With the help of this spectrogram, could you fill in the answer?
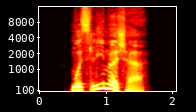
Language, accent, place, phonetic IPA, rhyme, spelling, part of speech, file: German, Germany, Berlin, [mʊsˈliːmɪʃɐ], -iːmɪʃɐ, muslimischer, adjective, De-muslimischer.ogg
- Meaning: inflection of muslimisch: 1. strong/mixed nominative masculine singular 2. strong genitive/dative feminine singular 3. strong genitive plural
